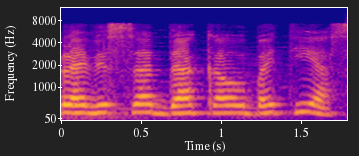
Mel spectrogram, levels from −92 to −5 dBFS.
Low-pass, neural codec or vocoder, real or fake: 7.2 kHz; none; real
